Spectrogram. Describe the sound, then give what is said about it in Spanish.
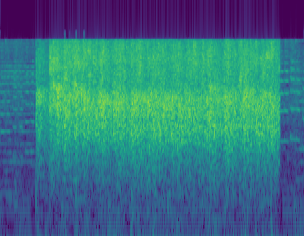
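A burst of steady applause starts abruptly, a dense rush of many hands clapping at an even loudness for about three and a half seconds before cutting off, with a faint hum before and after; the applause is for the audience after the programme broke a station record. “Este aplauso es para ustedes porque una vez más hemos roto récord.”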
